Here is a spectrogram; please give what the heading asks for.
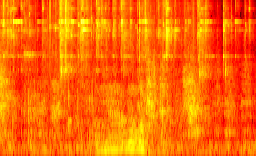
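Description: A Siberian husky gives a short, low, rumbling growl during rough play.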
